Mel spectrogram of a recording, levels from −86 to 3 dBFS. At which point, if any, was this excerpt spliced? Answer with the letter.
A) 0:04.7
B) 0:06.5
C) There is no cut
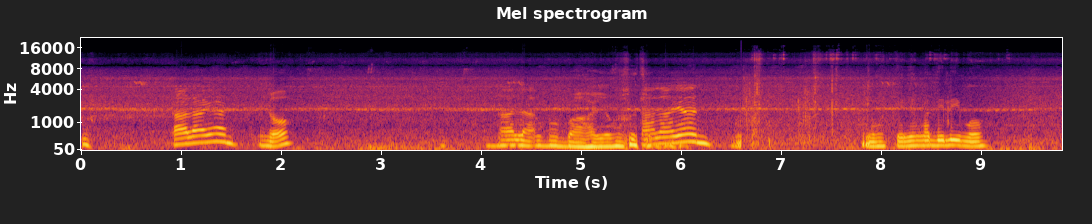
B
